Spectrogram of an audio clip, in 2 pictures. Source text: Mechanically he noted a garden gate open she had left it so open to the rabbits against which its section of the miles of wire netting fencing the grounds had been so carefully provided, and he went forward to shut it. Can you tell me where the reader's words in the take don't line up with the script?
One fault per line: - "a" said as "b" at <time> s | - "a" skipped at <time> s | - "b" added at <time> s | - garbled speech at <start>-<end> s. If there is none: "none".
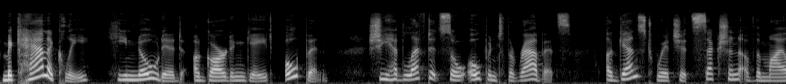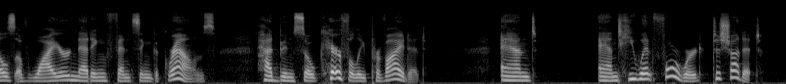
- "and" added at 13.8 s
